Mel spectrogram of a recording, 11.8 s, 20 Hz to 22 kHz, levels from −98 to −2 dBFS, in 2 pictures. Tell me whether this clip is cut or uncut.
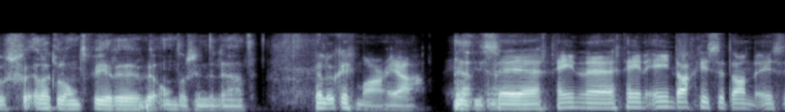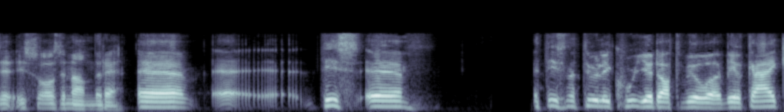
cut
